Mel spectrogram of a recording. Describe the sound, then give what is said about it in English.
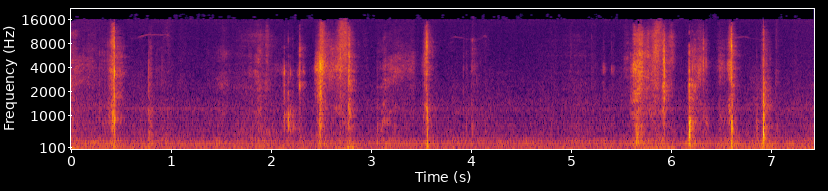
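Playing cards are fanned out during a card game, giving many short, crisp flicks and papery snaps in irregular bursts, fairly faint and heard alone. “Fan out so I can see four cards, but no match, so I carry on.”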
